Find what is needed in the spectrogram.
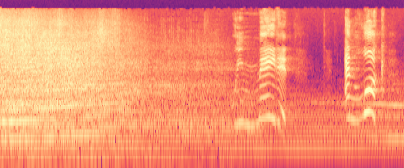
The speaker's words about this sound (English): At the stoplight. And here come the two sports cars.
